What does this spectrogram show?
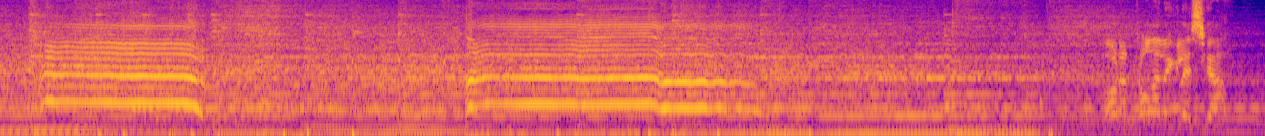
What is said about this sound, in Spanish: Y si lo crees, grita.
